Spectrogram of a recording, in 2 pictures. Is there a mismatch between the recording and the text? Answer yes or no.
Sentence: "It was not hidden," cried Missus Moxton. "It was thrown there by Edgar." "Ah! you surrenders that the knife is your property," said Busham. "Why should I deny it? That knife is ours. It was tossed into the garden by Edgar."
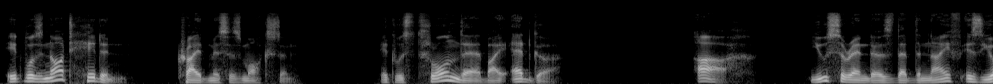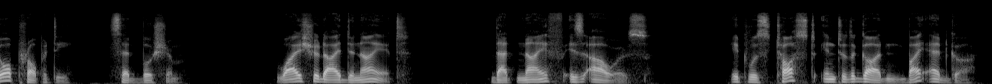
no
